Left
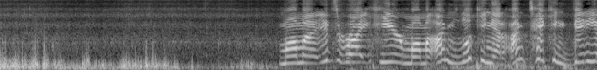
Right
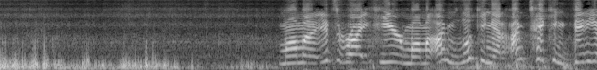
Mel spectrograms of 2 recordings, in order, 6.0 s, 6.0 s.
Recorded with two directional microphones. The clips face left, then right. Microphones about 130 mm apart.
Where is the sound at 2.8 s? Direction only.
15° left (ahead or behind).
